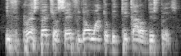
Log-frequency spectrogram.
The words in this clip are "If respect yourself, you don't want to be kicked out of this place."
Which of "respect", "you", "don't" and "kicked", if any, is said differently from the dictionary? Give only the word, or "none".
kicked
